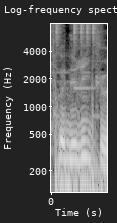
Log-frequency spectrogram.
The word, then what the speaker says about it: Frédéric: se prononce, Delavier D-E-L-A-V-I-E-R, Frédéric comme le prénom Frédéric au masculin.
